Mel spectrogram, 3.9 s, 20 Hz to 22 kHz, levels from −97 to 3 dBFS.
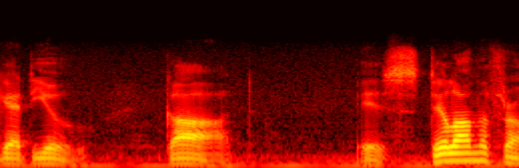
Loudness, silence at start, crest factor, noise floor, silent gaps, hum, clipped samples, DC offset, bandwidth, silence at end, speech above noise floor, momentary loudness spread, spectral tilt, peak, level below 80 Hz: -29 LUFS; 0 s; 22 dB; -55 dBFS; none; none; under 0.1%; under 0.1%; 8.8 kHz; 0 s; 26 dB; 20 LU; -6 dB/octave; -8 dBFS; -54 dBFS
